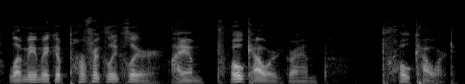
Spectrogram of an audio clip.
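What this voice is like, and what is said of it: Richard Nixon impression. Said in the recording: “I feel like Richard Nixon ... That was a great impression ... I was pretty good, Nixon.”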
